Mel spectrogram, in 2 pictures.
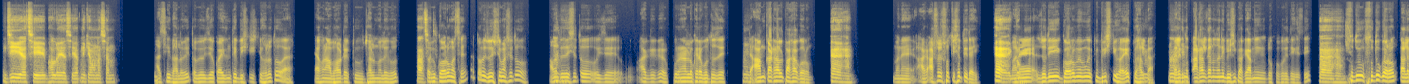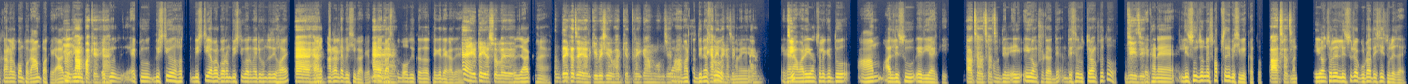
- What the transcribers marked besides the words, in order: horn
- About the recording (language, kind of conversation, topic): Bengali, unstructured, প্রযুক্তি আপনার জীবনে কীভাবে পরিবর্তন এনেছে?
